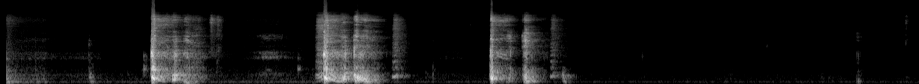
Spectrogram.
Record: {"three_cough_length": "9.2 s", "three_cough_amplitude": 26028, "three_cough_signal_mean_std_ratio": 0.25, "survey_phase": "beta (2021-08-13 to 2022-03-07)", "age": "65+", "gender": "Male", "wearing_mask": "No", "symptom_cough_any": true, "symptom_runny_or_blocked_nose": true, "smoker_status": "Ex-smoker", "respiratory_condition_asthma": false, "respiratory_condition_other": true, "recruitment_source": "Test and Trace", "submission_delay": "1 day", "covid_test_result": "Negative", "covid_test_method": "RT-qPCR"}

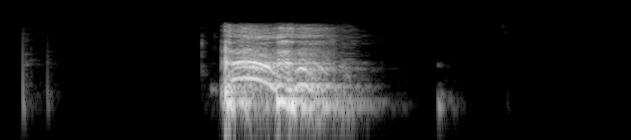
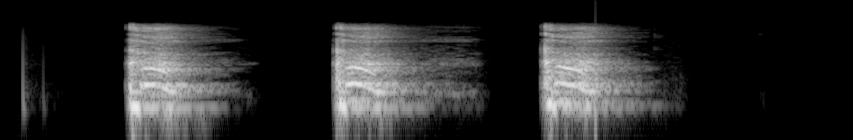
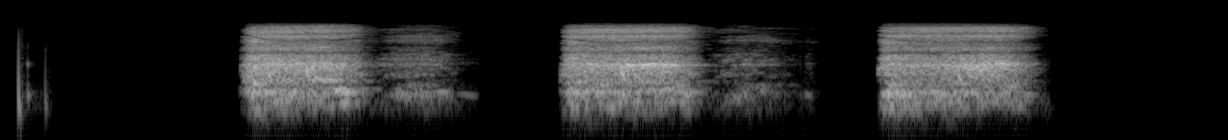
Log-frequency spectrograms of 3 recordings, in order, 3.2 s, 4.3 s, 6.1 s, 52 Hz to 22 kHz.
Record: {"cough_length": "3.2 s", "cough_amplitude": 28140, "cough_signal_mean_std_ratio": 0.34, "three_cough_length": "4.3 s", "three_cough_amplitude": 31054, "three_cough_signal_mean_std_ratio": 0.39, "exhalation_length": "6.1 s", "exhalation_amplitude": 6933, "exhalation_signal_mean_std_ratio": 0.5, "survey_phase": "beta (2021-08-13 to 2022-03-07)", "age": "18-44", "gender": "Male", "wearing_mask": "No", "symptom_runny_or_blocked_nose": true, "symptom_sore_throat": true, "symptom_fatigue": true, "symptom_fever_high_temperature": true, "symptom_other": true, "symptom_onset": "3 days", "smoker_status": "Never smoked", "respiratory_condition_asthma": false, "respiratory_condition_other": false, "recruitment_source": "Test and Trace", "submission_delay": "1 day", "covid_test_result": "Positive", "covid_test_method": "ePCR"}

